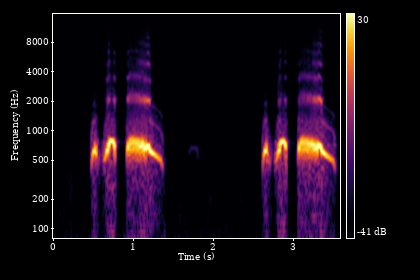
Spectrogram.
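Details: Spotted dove gives a provoking lure coo in 'liêu lỡ' style: two phrases roughly two seconds apart, each with two clipped notes leading into a longer, descending, slightly rough coo. The background is quiet.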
